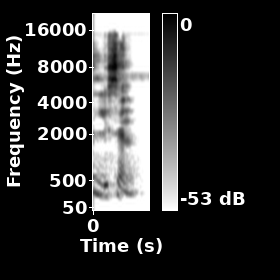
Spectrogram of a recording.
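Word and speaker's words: listen: उसी तरह से लिसन, लिसन, लिस्टन नहीं बोलेंगे, STEN एक साथ आ रहा है तो यहाँ पे टी साइलेंट हो जाएगा, लिसन।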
